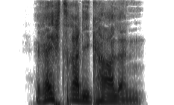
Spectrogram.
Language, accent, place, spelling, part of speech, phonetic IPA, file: German, Germany, Berlin, rechtsradikalen, adjective, [ˈʁɛçt͡sʁadiˌkaːlən], De-rechtsradikalen.ogg
- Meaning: inflection of rechtsradikal: 1. strong genitive masculine/neuter singular 2. weak/mixed genitive/dative all-gender singular 3. strong/weak/mixed accusative masculine singular 4. strong dative plural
